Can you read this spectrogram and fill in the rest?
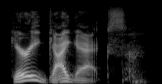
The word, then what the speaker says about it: Gygax: Gary Gygax.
